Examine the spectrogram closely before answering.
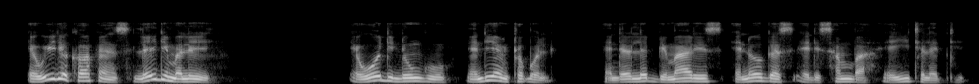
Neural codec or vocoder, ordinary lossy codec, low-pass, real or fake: none; Opus, 24 kbps; 7.2 kHz; real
